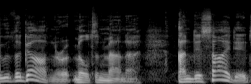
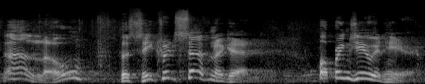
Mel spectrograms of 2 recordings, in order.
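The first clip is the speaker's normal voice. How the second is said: put-on higher, friendly police inspector greeting the children; 9 semitones higher, 3 dB quieter than usual. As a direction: play the amused local inspector. Narrator voices the police inspector.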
